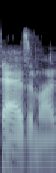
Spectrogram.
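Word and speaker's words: Aasimar: Asimar? Yes, Azamar. That's how you pronounce it.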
